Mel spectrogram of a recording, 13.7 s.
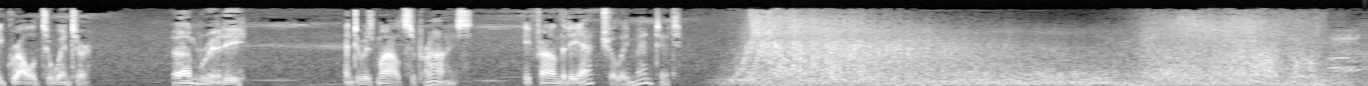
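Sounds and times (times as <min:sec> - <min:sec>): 
speech: 0:00.0 - 0:01.0, 0:01.8 - 0:02.6, 0:03.5 - 0:08.2
hissing roar of rolling flame: 0:07.2 - 0:13.6.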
